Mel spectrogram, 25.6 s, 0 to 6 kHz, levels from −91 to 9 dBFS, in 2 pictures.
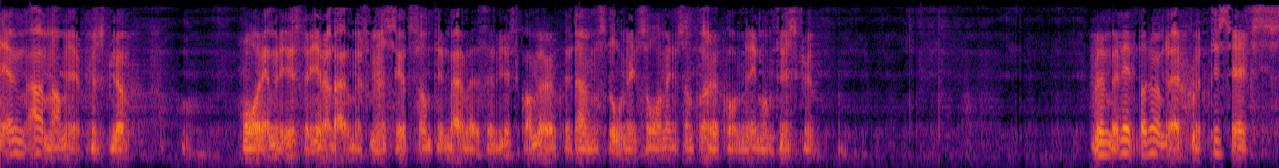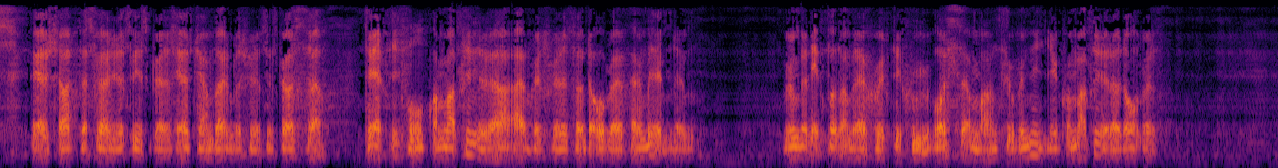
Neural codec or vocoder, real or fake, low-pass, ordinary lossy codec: autoencoder, 44.1 kHz, a latent of 192 numbers a frame, MeloTTS; fake; 5.4 kHz; AAC, 24 kbps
